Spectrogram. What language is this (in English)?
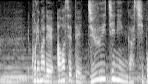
Japanese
